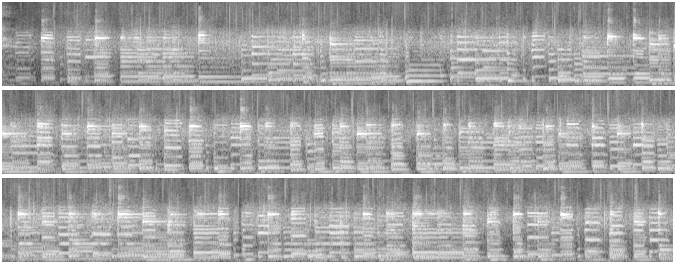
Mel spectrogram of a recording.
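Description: An old ragtime blues record plays on its own on the radio, going out to a listener in Amherst, a busy plucked guitar picking a bouncy, steady rhythm with bright, quick notes over a thumping bass line, at a constant moderate volume.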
